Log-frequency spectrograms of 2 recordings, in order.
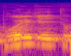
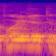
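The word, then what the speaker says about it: Vulgata: 미국 사람들은 그냥 미국 식으로 벌게이트 볼게이트 그렇게 이야기하는데 사실 라틴어로 그냥 발음하면 불가타예요.이 뜻은 평범한 이런 뜻이에요.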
